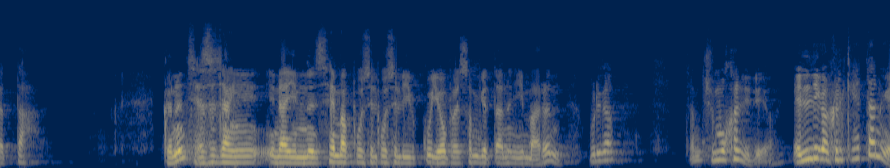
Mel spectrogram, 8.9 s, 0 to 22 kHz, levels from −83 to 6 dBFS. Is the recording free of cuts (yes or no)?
no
